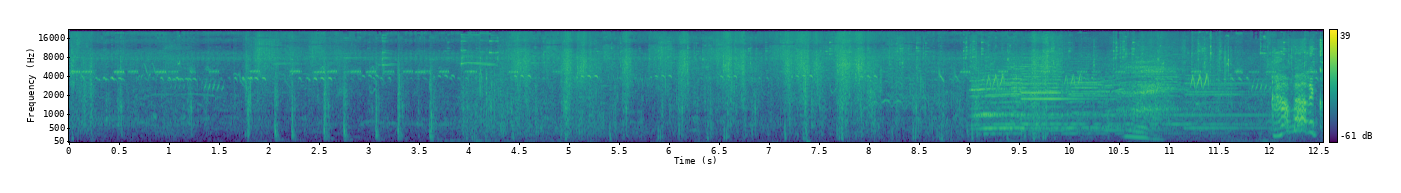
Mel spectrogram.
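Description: Horse hooves clip-clop in a steady walking rhythm in Red Dead Redemption, followed by a loud whinny near the end, with game ambience and a brief voice underneath.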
